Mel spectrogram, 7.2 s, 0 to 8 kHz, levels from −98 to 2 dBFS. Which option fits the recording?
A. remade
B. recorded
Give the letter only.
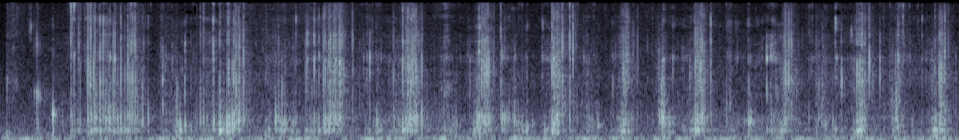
B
